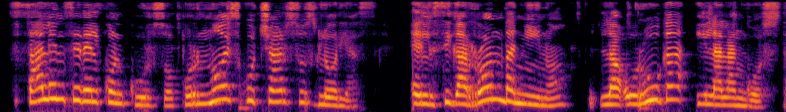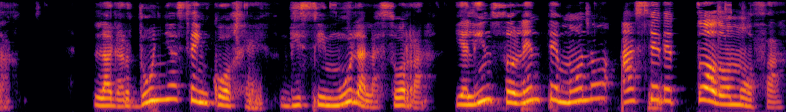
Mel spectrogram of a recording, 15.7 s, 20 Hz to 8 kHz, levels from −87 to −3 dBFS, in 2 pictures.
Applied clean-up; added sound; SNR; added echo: neural mask model Resemble Enhance denoiser.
